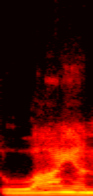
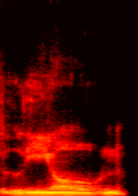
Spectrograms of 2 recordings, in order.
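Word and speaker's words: Lyon: and it's called the lion heart diet it's spelled l-y-o-n it's leon but everybody calls it the lion heart diet study and what they did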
